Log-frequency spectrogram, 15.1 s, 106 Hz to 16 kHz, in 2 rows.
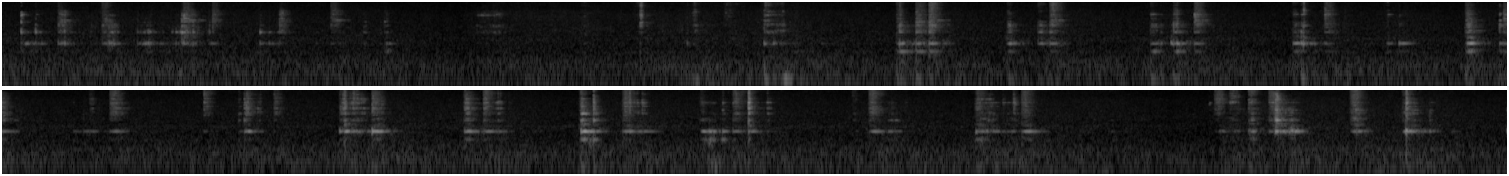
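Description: Fingernails tap quickly on the painted body of a hollow, pink-blue ombre insulated metal water bottle held upright by the ear. Light, clicky taps come in uneven bursts, each with a brief bright ping around 1.3 kHz that fades almost at once.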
